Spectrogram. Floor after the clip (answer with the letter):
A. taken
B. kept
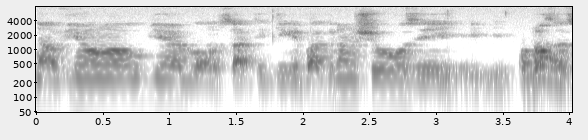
A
